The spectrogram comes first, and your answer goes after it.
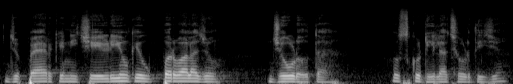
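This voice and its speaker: A man guiding a meditation as a spiritual teacher, giving calm, gentle, step-by-step instructions. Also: medium pitch, normal speed. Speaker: Jain monk and meditation teacher.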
